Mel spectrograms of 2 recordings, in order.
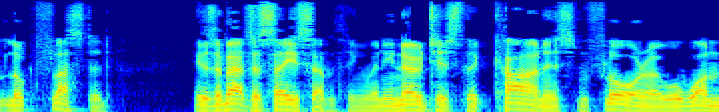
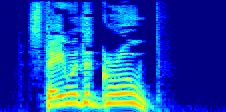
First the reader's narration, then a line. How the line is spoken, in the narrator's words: Emont cried out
